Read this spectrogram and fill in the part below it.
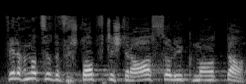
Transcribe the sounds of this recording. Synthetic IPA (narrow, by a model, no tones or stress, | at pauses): fɪlɪχnɔt͡sʊd̪əfɛɾʃtɔpftəʃtrɑːsəlykmɑːlt̪ːɑ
